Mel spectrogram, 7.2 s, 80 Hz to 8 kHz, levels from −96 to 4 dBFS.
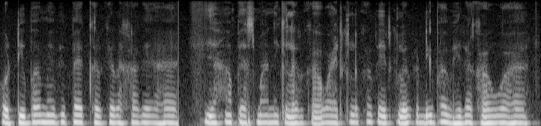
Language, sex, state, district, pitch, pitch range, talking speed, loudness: Hindi, male, Jharkhand, Palamu, 160 Hz, 155-170 Hz, 210 wpm, -15 LUFS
